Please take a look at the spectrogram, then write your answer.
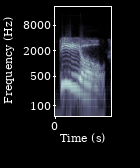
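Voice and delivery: Italian monk stressing his name; Padre Pio. Retold or imitated. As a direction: sing out the name in an exaggerated Italian accent. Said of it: "such a thick Italian accent".

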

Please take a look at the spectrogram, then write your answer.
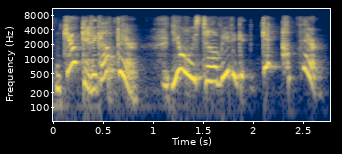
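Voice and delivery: high-pitched, urgent nagging; acted-out bossy insistence; insistent order. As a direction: push a reluctant friend, voice way up. Student insisting she go on stage.

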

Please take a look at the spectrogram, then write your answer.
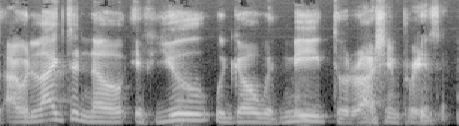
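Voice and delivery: lightly put-on Russian accent; Russian accent impression. Host imitating his Russian friend's request, mild Russian accent. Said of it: "I'm doing an impression of you".

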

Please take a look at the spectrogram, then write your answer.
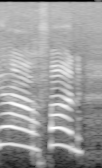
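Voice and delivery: high, light little cheer; playful high-pitched mini cheer; mock park-goers. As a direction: imitate happy visitors having fun. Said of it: "people, like, going".

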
